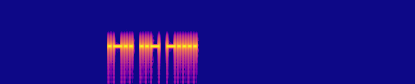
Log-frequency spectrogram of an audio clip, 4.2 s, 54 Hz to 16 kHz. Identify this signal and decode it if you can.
Morse code, heard as a keyed tone, about 44 wpm, 700 Hz. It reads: LU6
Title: Callsign Prefixes for Top 100 DXCC - 45wpm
